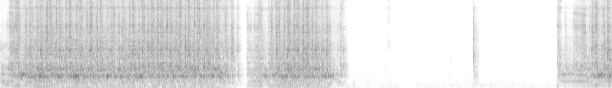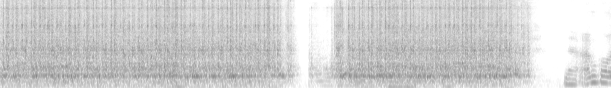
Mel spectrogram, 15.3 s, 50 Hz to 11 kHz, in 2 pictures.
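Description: Domestic sewing machine stitching at a 2.5 stitch length, running in steady loud bursts with a pause in the middle, its fast mechanical ticking continuous through each run.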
